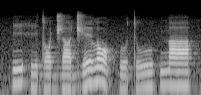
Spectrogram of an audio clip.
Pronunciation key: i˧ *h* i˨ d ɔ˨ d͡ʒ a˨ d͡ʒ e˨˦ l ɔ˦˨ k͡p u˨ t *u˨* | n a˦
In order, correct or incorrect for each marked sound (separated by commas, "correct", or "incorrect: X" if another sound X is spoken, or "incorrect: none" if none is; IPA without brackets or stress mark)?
correct, incorrect: u˨˦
